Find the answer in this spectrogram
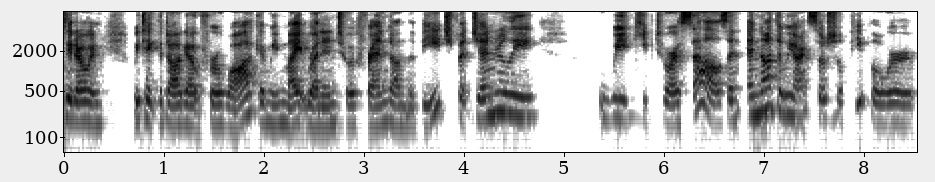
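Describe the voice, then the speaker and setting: A middle-aged woman co-hosting a casual video-call chat, agreeable and quick to laugh. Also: on the low side. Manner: chatty, agreeable, laughs often. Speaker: co-host of essential oils show.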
